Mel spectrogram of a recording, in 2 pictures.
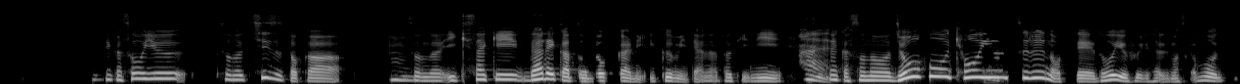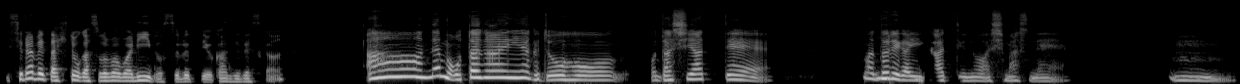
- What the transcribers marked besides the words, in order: distorted speech
- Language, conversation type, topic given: Japanese, podcast, スマホを一番便利だと感じるのは、どんなときですか？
